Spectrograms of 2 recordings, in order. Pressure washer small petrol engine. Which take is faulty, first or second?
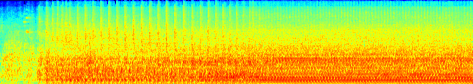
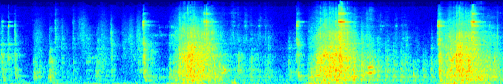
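second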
